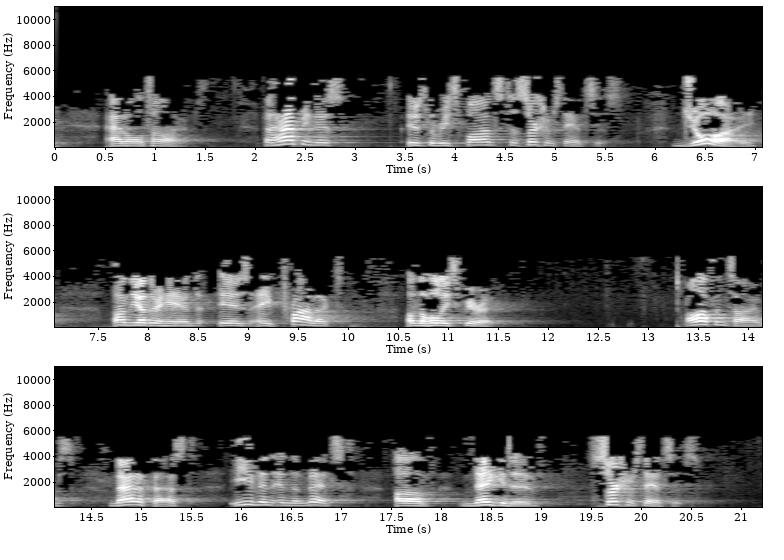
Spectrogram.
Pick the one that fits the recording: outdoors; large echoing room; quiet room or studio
large echoing room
